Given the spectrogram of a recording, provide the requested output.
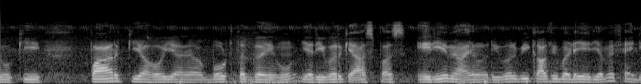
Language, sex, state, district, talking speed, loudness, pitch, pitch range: Hindi, male, Bihar, Purnia, 250 wpm, -22 LUFS, 120 Hz, 115-125 Hz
